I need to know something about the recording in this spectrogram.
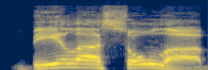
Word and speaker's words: Baila Sola: Baila Sola by Peso Pluma.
